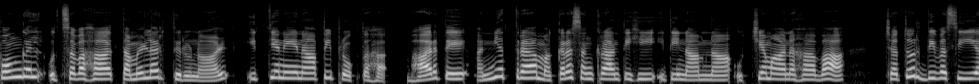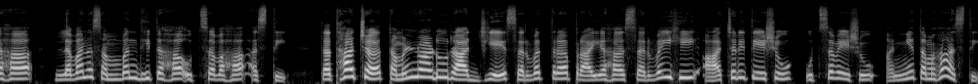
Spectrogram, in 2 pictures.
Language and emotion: Sanskrit, neutral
